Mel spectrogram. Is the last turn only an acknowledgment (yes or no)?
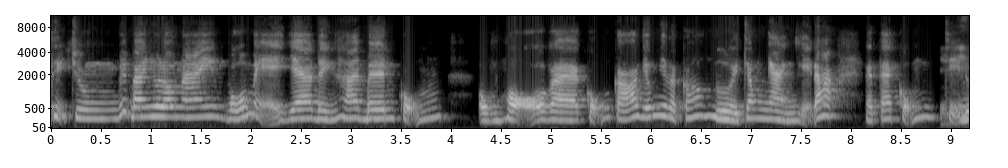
yes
